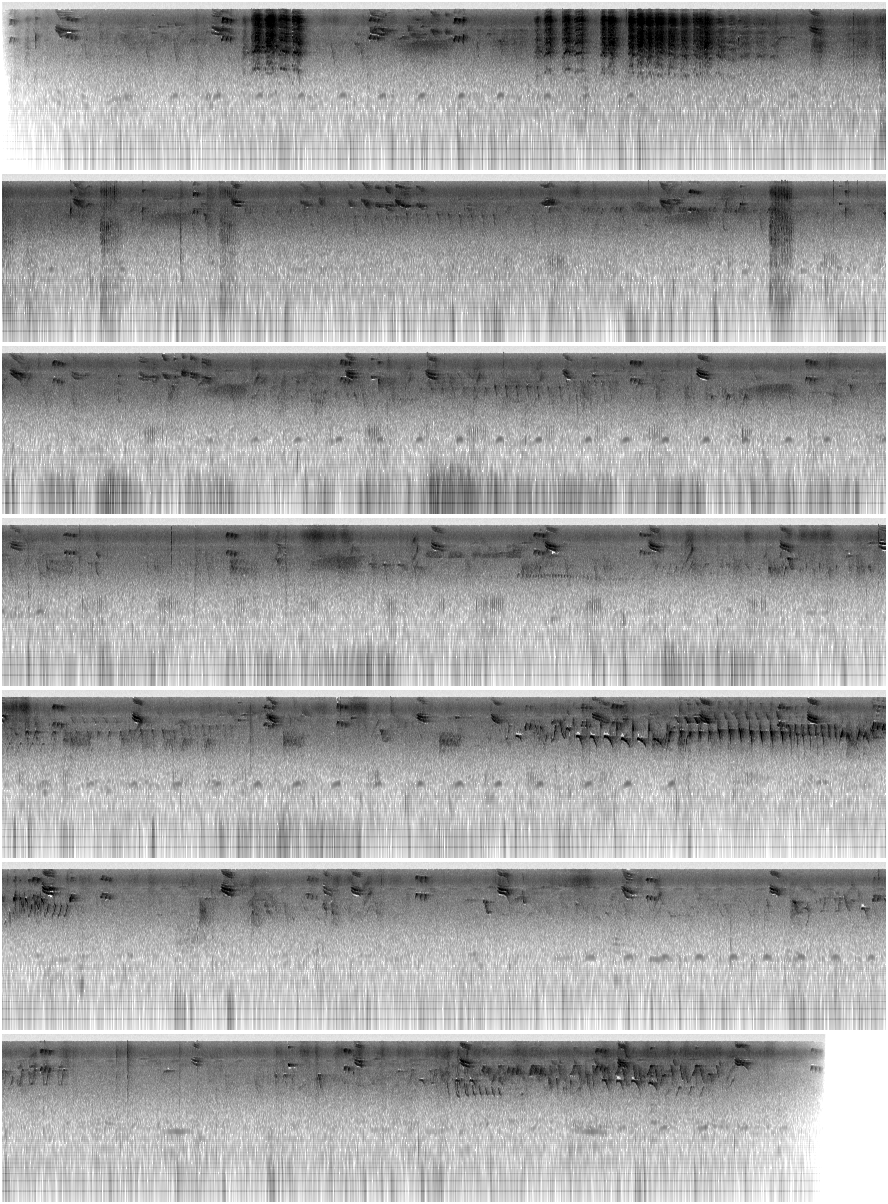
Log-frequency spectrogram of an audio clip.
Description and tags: LlanosVenezolanos Finca Animales
exotic, farm, field-recording, tropical-birds, venezuelan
